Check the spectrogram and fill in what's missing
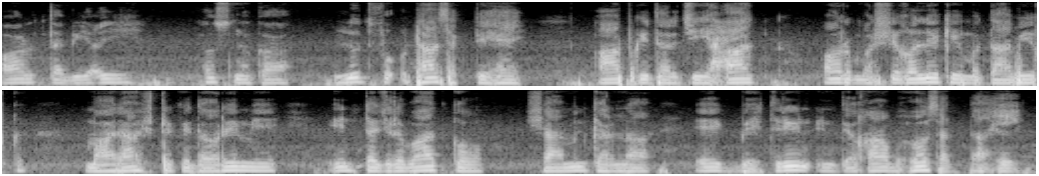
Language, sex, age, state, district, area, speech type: Urdu, male, 60+, Maharashtra, Nashik, urban, spontaneous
